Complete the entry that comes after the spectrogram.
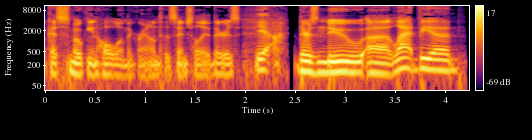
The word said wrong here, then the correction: Octavia: Wait, am I saying that right? – Octavia. – There's Octavia.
